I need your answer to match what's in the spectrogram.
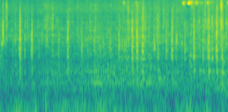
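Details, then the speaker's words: Mountain bike (NS Snabb trail) in the smallest cassette cog: quick irregular hollow clacks as the top of the derailleur jockey-wheel cage strikes the back of the chainstay from vibration, clutch on or off. Derailleur cage striking chainstay. "so when i'm in the smallest cog in the cassette that's where the derailleur is actually contacting the swing out so through the vibrations whether the clutch is on or not that's where the rattle is coming from"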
